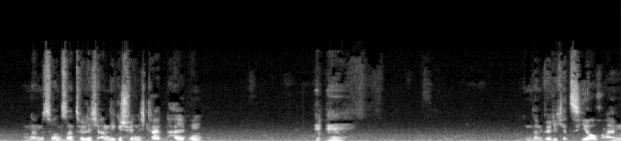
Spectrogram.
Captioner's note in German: räuspern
